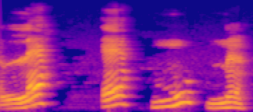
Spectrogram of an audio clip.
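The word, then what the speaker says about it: לאמונה: Então seria le emunã, le emunã, le emunã seria a pronúncia correta, indicando assim um caminho, né?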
